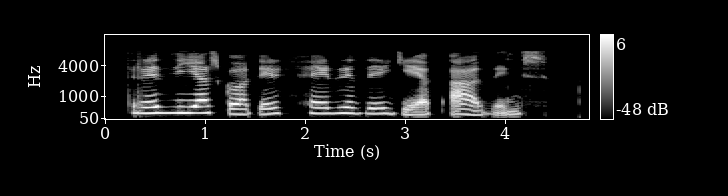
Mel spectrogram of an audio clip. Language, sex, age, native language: Icelandic, female, 10, Icelandic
